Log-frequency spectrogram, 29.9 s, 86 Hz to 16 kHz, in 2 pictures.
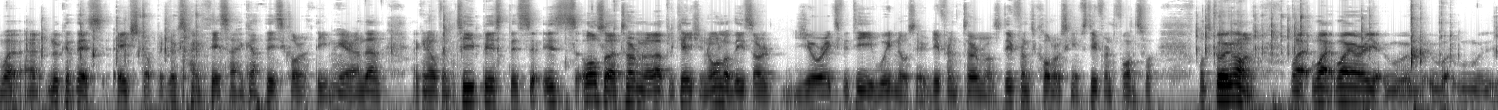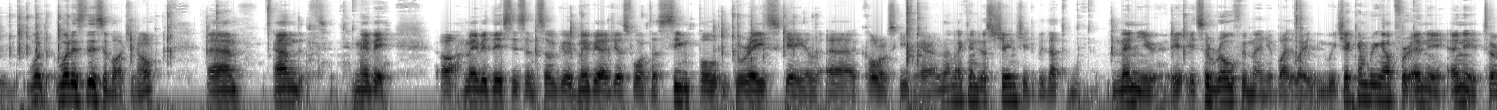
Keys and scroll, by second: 0.8 ctrl+shift+Escape, 1.9 super+j, 4.5 super+v, 17.1 super+v, 23.3 super+d, 26.8 super+d.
